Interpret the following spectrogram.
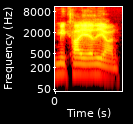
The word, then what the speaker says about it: Michaelian: john nichol michaelian michaelian it's so once when steve said it it sounds so american is that right well the armenian pronunciation is mikhailian mike like michael mikael uh that's not how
